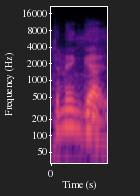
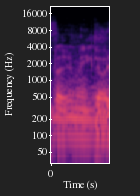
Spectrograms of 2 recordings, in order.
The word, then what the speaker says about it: Dominguez: Yes, Oscar, Yep, Oscar Dominguez. Dominguez. Not Domingo, Dominguez.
